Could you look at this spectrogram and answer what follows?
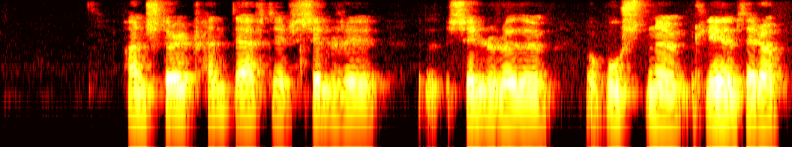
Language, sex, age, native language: Icelandic, male, 13, Icelandic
